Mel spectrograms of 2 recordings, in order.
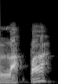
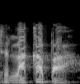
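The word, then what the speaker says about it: ལག་པ: it's not lakapa. Okay, if you say lakapa, and then there's no more exist the suffix.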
